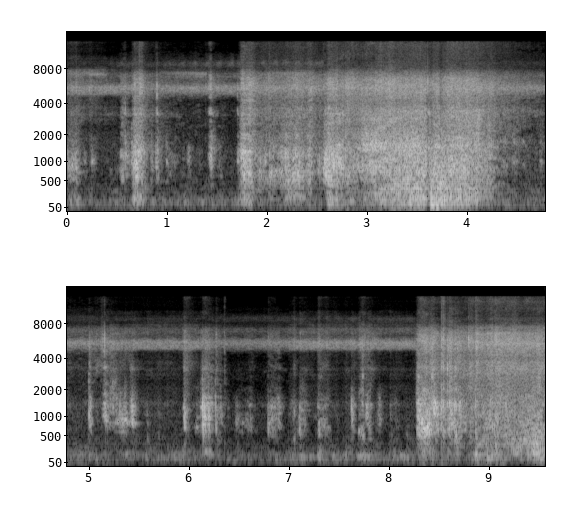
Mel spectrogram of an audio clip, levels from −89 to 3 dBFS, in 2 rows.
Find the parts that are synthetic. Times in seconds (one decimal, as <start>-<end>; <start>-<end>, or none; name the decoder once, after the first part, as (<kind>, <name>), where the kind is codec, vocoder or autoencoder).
0.0-0.5 (autoencoder, DAC-VAE); 2.7-3.3; 5.2-6.2; 7.0-9.6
